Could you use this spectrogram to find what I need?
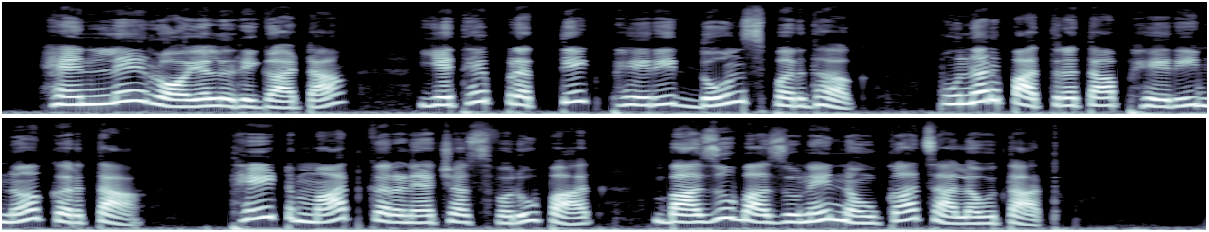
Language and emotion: Marathi, neutral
